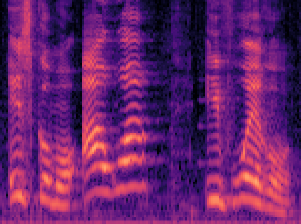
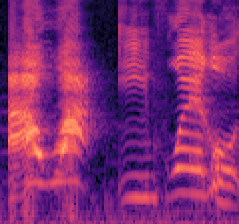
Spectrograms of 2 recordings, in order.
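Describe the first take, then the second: First: Slow, deliberate emphasis; scandito. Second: Slow, drawn-out loud shout; amazed shout. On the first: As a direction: present it slowly, word by word. Presents the odd sight. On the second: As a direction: belt it out slowly, higher and louder. Repeats it in amazement. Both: Real, not acted.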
